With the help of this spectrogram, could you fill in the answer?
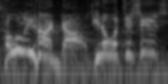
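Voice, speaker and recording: Shouting in a put-on character voice, the speaker goes at a fairly slow pace over clear background noise. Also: man, extremely high pitch for a man. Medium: video game. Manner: gruff, sarcastic.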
